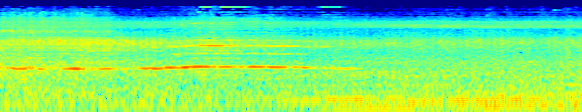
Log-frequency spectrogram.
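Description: A long, steady horn blast with a slightly wavering pitch that fades out a little past halfway, over the low hum of an engine running.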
